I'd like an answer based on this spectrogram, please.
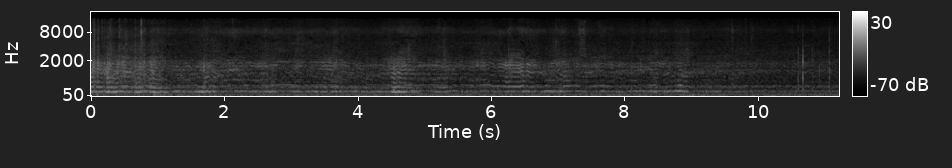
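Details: A dense, steady hum of many honey bees on a hive frame holding their queen during a hive inspection, a low droning buzz with wavering overtones.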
